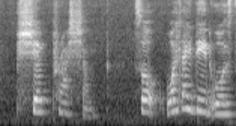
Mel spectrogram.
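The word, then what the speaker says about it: Przepraszam: So then I could hear now how the word is pronounced is Pshepracham.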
